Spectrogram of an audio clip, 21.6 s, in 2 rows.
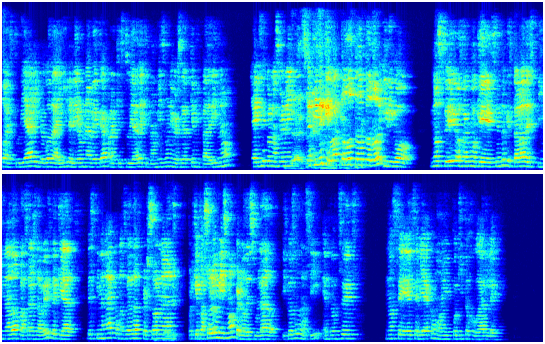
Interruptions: present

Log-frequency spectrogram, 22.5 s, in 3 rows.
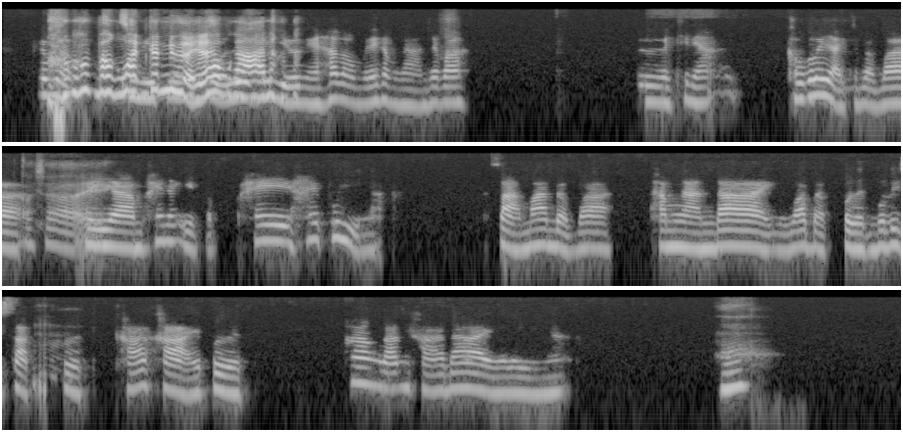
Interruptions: present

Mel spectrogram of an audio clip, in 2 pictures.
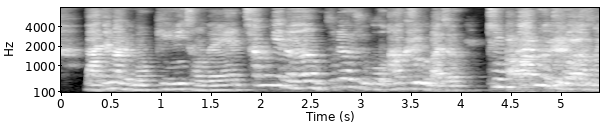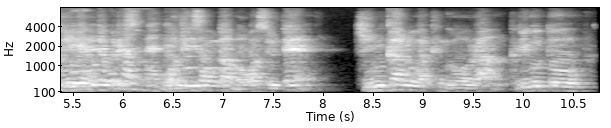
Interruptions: present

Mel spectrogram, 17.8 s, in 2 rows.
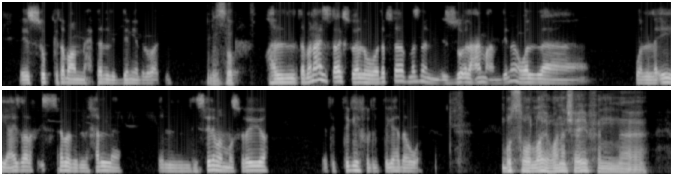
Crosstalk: none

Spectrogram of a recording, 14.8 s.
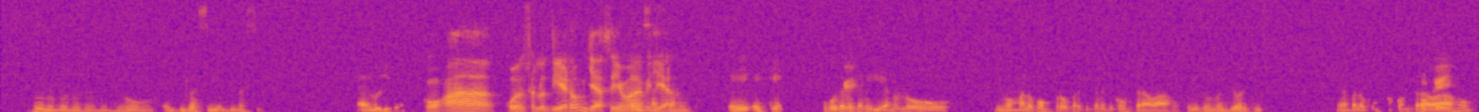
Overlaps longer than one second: none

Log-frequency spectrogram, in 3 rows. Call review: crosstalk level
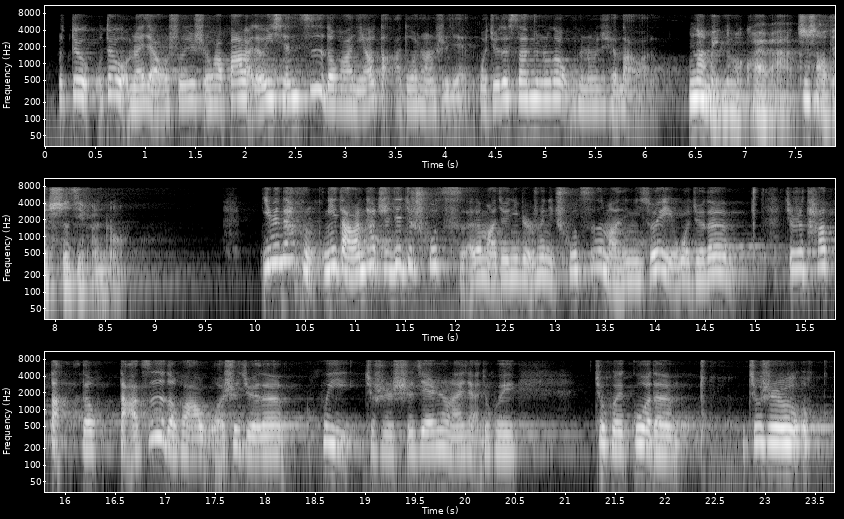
none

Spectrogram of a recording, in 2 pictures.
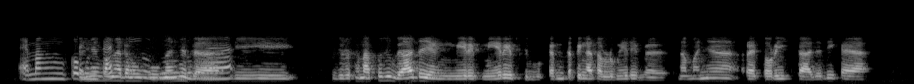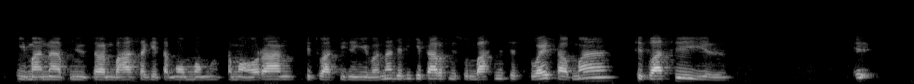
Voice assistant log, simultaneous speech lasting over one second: present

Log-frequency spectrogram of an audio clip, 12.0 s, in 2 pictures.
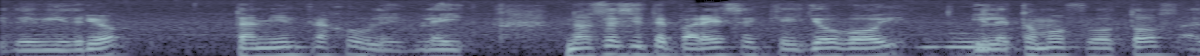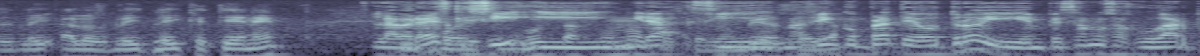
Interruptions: present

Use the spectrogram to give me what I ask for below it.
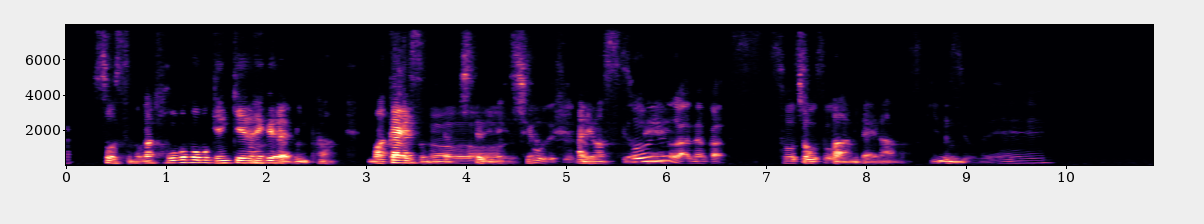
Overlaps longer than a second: present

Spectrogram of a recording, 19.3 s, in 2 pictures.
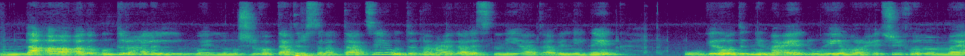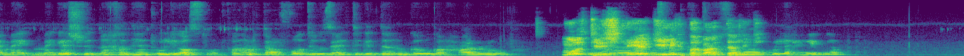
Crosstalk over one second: present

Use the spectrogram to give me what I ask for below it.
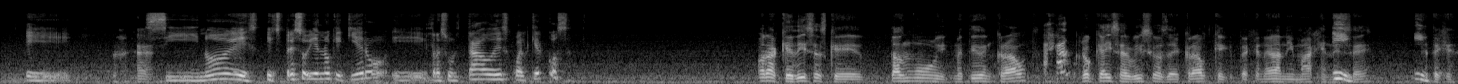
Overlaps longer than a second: none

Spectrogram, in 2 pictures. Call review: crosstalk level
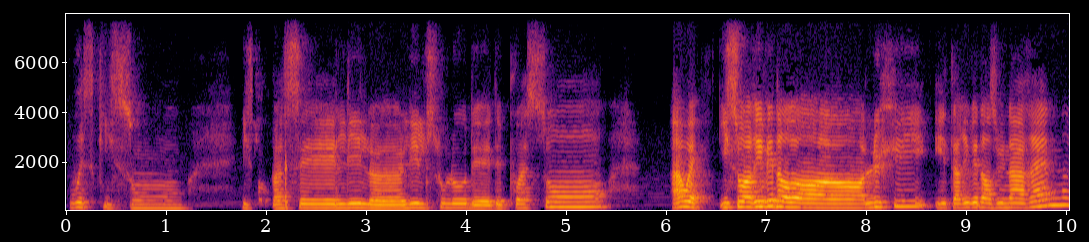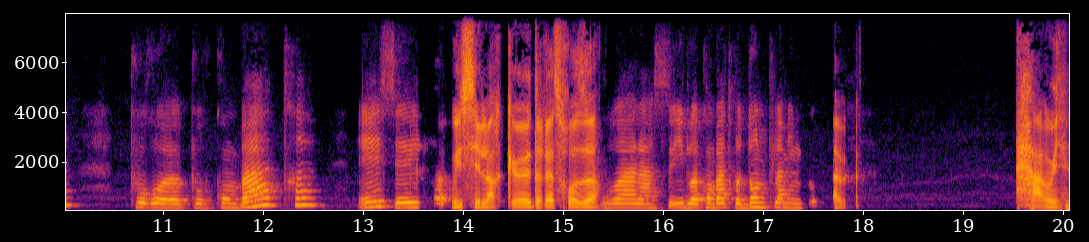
none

